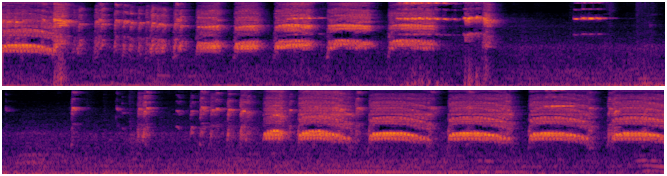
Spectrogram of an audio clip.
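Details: Chinese hwamei tested as a fighting bird, uttering rapid runs of rasping, arched squawks, a short quiet pause with scattered clicks, then another fast series of harsh repeated notes.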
